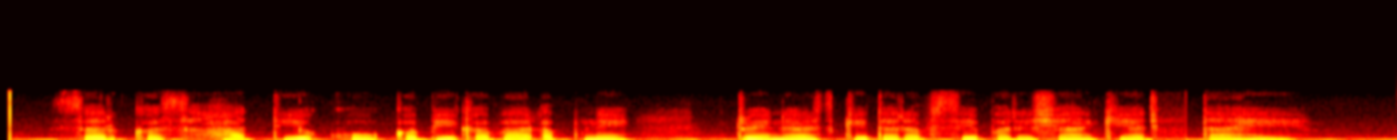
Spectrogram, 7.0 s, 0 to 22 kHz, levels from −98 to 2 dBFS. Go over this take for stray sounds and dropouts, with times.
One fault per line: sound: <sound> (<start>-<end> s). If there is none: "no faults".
sound: dropout (5.8-5.9 s)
